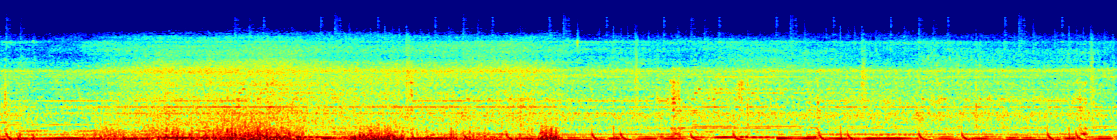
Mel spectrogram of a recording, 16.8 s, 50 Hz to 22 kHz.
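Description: A 3D printer running its first print, extruder at 180 degrees and bed at 58, gives a steady whirring hum with shifting motor tones and faint mechanical ticking throughout, with no voices.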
